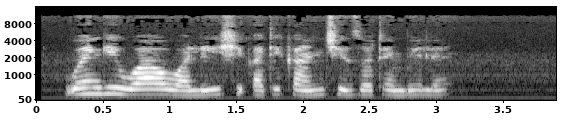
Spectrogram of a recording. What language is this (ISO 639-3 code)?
swa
